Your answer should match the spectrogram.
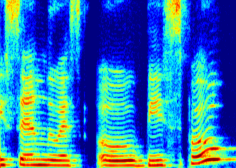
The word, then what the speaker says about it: San Luis Obispo: He played and attended Cali Poly San Luis Obispo.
